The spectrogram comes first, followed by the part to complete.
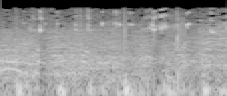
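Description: Basketball being dribbled on a hardwood court, irregular bounces over arena crowd noise.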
